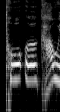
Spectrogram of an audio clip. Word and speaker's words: 토르가우: 하나는 토로가 오라는 곳입니다 도기로 발음으로 토로가 오는 토가 우 에 가깝지만 한글로는 영어 발음에 영향을 받아서 토로가 5 또 노털 그라고 사용하고 있으니까 애청자 여러분들께서 인터넷을 검색하거나 또는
